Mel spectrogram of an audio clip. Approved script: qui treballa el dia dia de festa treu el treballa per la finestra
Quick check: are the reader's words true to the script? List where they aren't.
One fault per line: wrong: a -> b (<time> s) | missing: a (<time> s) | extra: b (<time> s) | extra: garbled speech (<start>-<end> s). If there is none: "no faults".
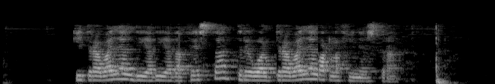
no faults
